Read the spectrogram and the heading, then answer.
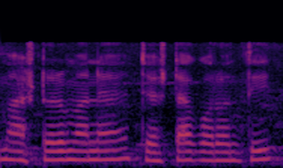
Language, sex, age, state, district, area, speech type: Odia, female, 18-30, Odisha, Mayurbhanj, rural, spontaneous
